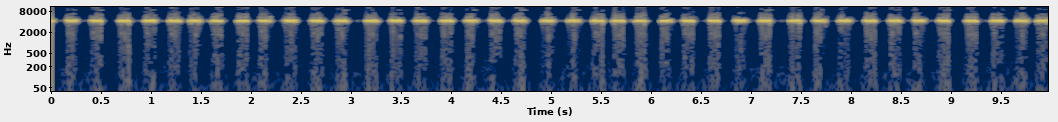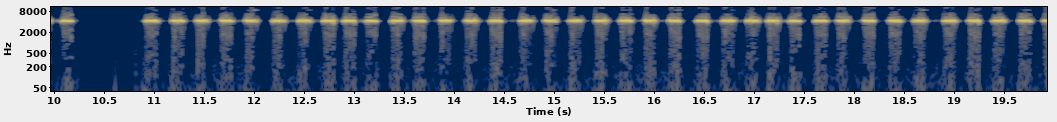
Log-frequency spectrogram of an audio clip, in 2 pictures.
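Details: Shrill cricket chirps, meant to drive away rats in the house, pulse rapidly at roughly four per second. A brief silent break about halfway through interrupts the even rhythm before it resumes unchanged, with no other sounds.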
